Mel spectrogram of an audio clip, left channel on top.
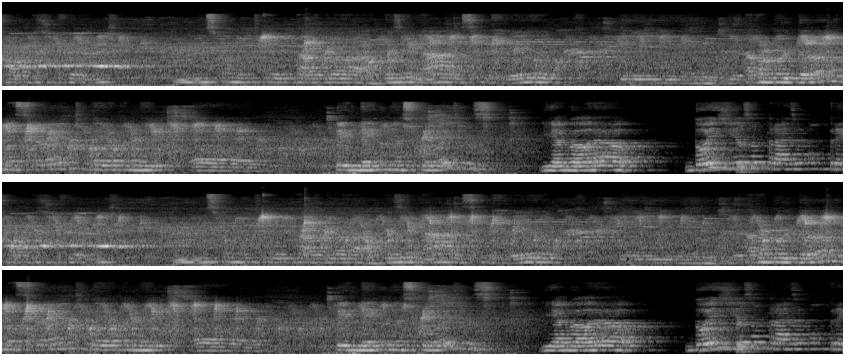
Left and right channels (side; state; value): both; normal; correlation 0.64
